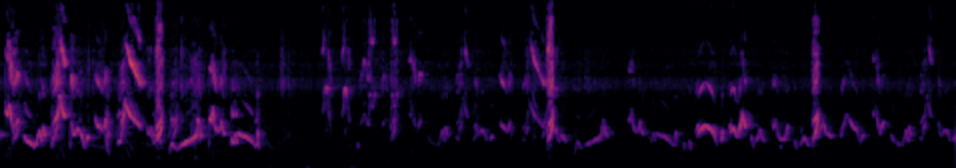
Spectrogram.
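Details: An ultramarine grosbeak in Cariri delivers quick sliding whistled phrases, with sharp clicking noises scattered through and a quieter stretch midway.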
